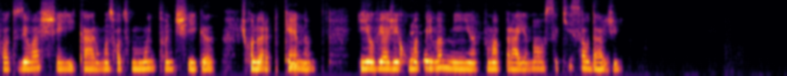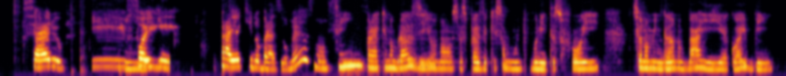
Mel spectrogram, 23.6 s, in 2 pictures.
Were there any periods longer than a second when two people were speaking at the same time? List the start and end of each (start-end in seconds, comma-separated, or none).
none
